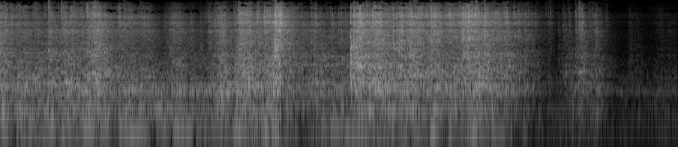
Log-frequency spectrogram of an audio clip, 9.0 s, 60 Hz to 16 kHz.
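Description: Wheeled steel engine stand carrying a V8 crate engine being pushed across a concrete shop floor: casters rolling and the stand and its drip tray rattling steadily. The rattle drops away about seven seconds in.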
